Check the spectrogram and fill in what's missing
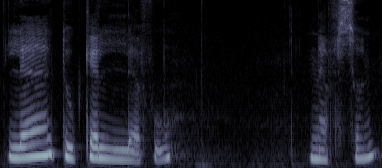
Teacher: فا پر بھی پھوک کی آواز آنی چاہیے. نفس، سن پر اظہار، دمہ کی تنوین اس طرح ہے کہ یہ پہچان ہے کہ یہاں پر ہمیں اظہار کرنا ہے، اور آگے حروف حلقی آ رہا ہے.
